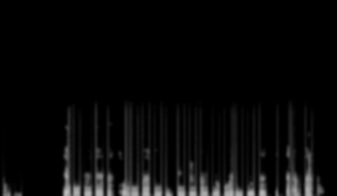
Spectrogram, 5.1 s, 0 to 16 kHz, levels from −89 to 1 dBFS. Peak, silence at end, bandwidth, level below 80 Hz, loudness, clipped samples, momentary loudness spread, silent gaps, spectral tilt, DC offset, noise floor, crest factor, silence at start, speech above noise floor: -2 dBFS; 0.25 s; 7.4 kHz; -52 dBFS; -29 LUFS; under 0.1%; 5 LU; 0.38-0.94 s, 2.44-2.48 s, 2.60-2.66 s; -9 dB/octave; under 0.1%; under -90 dBFS; 26 dB; 0.05 s; over 63 dB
